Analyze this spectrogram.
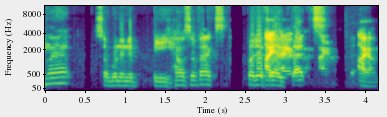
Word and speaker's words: House of X: Now, is it pronounced House of X or House of 10? I think it's House of X based on House of M.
